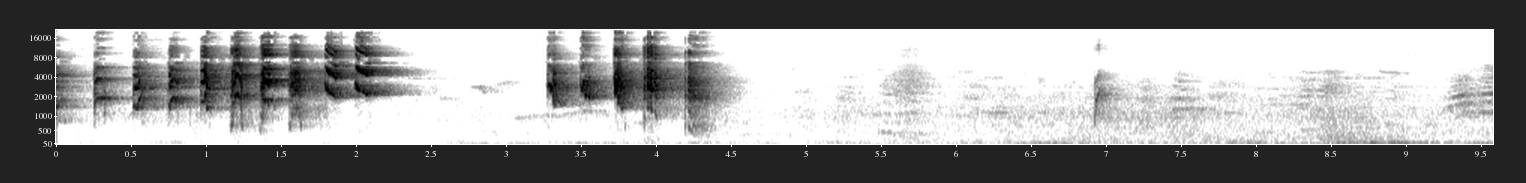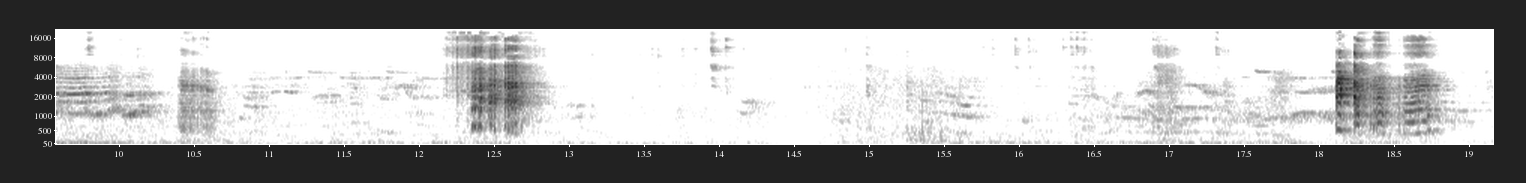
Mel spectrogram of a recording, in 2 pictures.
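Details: A pet monk (Quaker) parakeet gives loud, harsh, rapidly repeated screeching squawks, then softer chatter and brief squawks.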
